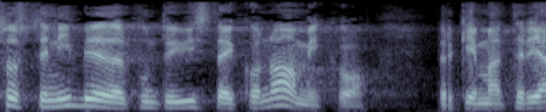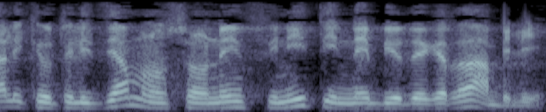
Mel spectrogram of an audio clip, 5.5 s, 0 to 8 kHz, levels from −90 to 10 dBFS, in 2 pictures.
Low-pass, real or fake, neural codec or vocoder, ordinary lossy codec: 7.2 kHz; real; none; MP3, 64 kbps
